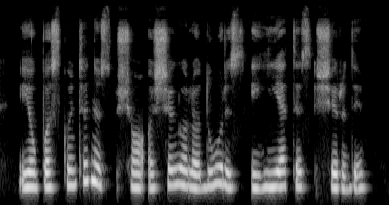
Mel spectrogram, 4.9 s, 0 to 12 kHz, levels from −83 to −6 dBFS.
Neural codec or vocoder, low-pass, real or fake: none; 10.8 kHz; real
